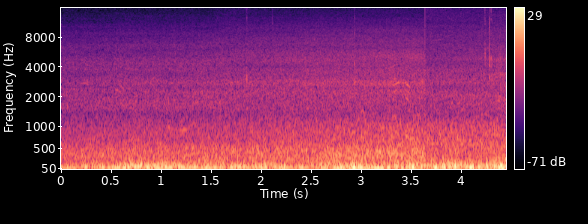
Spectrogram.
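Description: Surf washing onto a sandy beach on Mustang Island, Texas, a steady roaring wash of waves mixed with wind buffeting the microphone, continuous and fairly loud.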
